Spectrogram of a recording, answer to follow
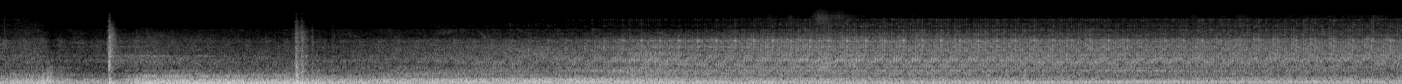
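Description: Ford 6.0 L turbo diesel idling steadily, with two sharp clacks from the cab about one and three seconds in.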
